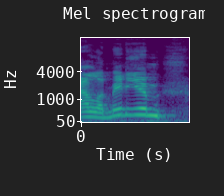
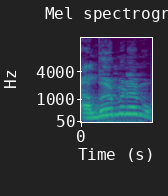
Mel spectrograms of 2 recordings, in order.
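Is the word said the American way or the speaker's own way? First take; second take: speaker's own; American. First: It is said the speaker's way, five syllables. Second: It is said the American way, four syllables.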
